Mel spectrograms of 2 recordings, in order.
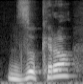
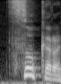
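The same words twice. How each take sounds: First: The first consonant is a voiced buzzing z. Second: The first consonant is a voiceless hissing ts. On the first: This is how people in the north usually say it. The speaker calls it wrong. "I say it zucchero, which is probably the wrong way to say it ... with the Z voiced Z" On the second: This is how people from Rome or Florence southward say it. The speaker calls it right. "just as I said it right now, with the unvoiced Z"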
